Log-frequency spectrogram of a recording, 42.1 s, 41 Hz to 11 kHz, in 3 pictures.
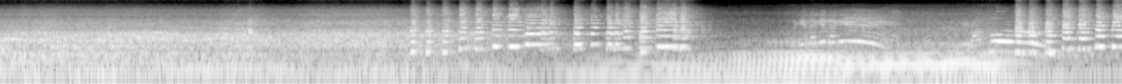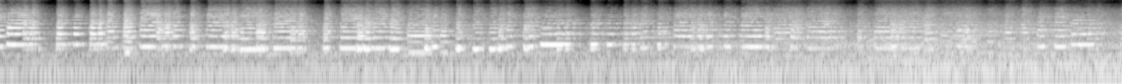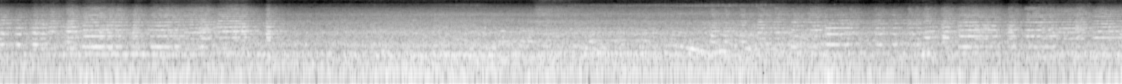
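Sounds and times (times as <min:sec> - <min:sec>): bus rumble: 0:00.0 - 0:42.0
musical bus horn melody: 0:05.1 - 0:09.1, 0:12.6 - 0:31.8, 0:36.7 - 0:42.0.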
